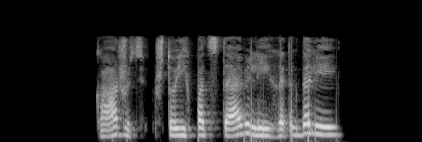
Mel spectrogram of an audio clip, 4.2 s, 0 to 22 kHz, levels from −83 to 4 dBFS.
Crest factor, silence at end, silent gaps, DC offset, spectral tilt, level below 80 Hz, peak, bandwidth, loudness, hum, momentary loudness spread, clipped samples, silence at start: 16 dB; 0.8 s; none; under 0.1%; -4.5 dB/octave; -50 dBFS; -2 dBFS; 8 kHz; -16 LUFS; none; 10 LU; under 0.1%; 0.95 s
